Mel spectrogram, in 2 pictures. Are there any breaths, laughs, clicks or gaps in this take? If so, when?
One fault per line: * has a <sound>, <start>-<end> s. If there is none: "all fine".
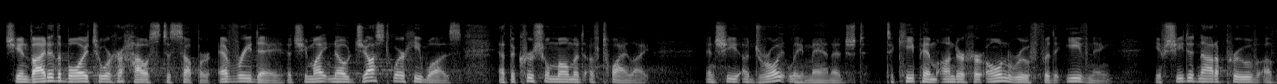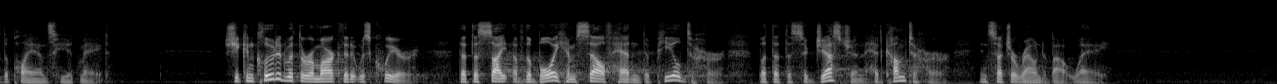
all fine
